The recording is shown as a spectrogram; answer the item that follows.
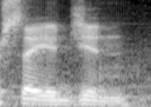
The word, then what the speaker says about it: Saiyajin: SSJ, for anyone who's wondering where SSJ, it's G, Super Saiyajin. Is the actual pronunciation of the Super Saiyans.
